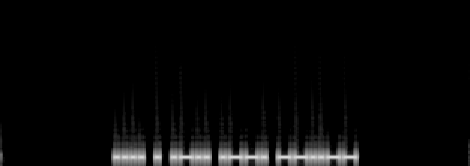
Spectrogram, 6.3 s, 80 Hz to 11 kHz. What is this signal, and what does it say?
Morse code, heard as a keyed tone, about 22 wpm, 700 Hz. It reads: HELP,
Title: 4x Word-Spacing - Sentences from Top 300 Words - 22wpm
